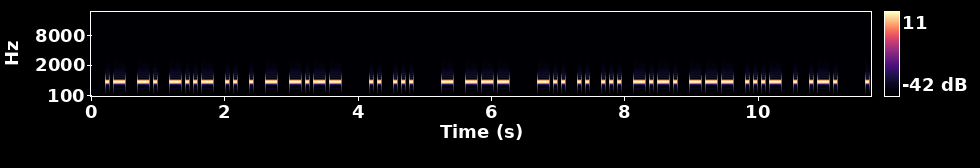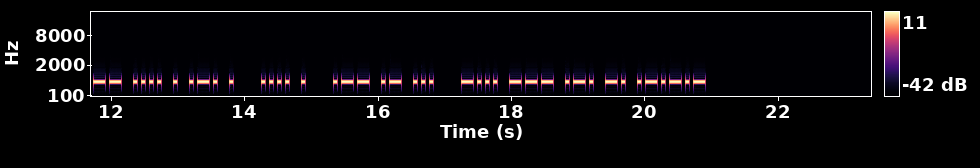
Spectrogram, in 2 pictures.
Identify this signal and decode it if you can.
Morse code, heard as a keyed tone, about 20 wpm, 700 Hz. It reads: ANXIETY IS TO DISCOVER WHERE HE WAS BORN.
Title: Sentences from Top 1600 Words 20wpm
